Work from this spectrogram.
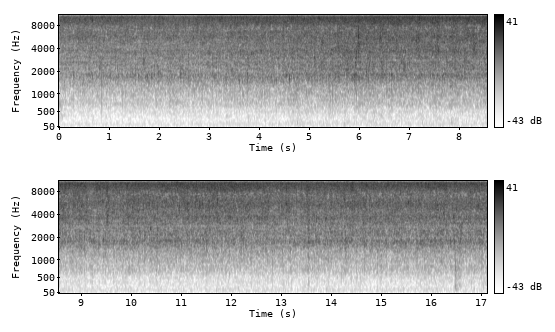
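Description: Chicken pieces sizzling loudly in a hot pan while cooking chicken Vesuvio, a steady, dense crackle and hiss that runs unbroken throughout, close and strong with no voice.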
